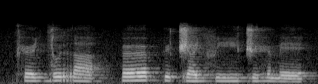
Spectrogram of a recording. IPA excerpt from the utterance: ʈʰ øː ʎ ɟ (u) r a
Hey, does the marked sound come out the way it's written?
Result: yes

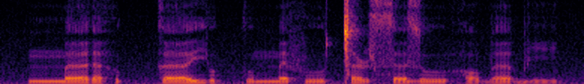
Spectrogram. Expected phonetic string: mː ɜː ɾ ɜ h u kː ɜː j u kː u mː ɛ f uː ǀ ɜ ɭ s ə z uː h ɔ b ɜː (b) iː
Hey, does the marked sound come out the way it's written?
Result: yes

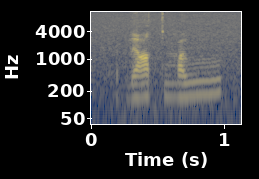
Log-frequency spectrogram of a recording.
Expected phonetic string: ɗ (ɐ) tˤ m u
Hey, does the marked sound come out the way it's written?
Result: yes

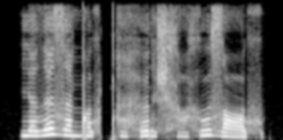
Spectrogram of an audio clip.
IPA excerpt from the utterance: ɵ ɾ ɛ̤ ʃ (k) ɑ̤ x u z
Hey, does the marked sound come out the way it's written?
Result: no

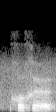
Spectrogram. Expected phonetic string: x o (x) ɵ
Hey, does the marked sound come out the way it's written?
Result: yes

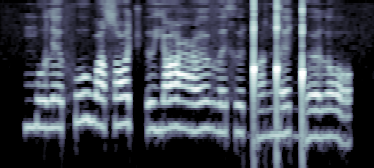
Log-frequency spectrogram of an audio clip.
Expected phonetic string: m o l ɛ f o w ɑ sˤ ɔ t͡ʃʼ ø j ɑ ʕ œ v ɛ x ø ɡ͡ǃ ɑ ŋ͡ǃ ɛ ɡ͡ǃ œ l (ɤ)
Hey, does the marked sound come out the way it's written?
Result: no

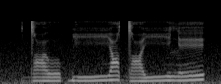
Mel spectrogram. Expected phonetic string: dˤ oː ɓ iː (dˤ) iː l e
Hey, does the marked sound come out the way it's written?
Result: yes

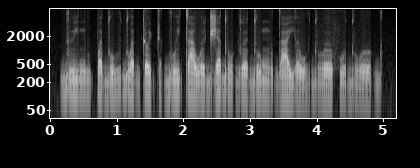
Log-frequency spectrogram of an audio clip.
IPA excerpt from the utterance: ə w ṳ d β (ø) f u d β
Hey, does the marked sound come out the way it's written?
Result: no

